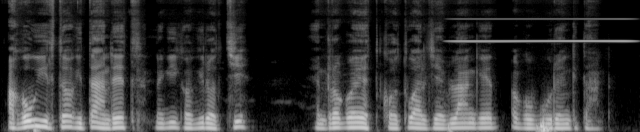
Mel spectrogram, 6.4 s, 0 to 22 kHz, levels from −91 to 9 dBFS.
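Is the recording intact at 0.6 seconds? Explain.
Yes, at 0.6 seconds the speech is intact, with no fault audible at that moment.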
